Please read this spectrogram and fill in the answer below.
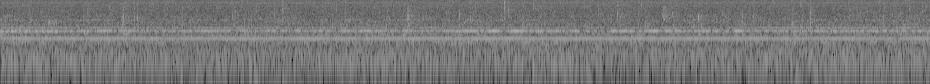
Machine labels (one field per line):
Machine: pump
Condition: normal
